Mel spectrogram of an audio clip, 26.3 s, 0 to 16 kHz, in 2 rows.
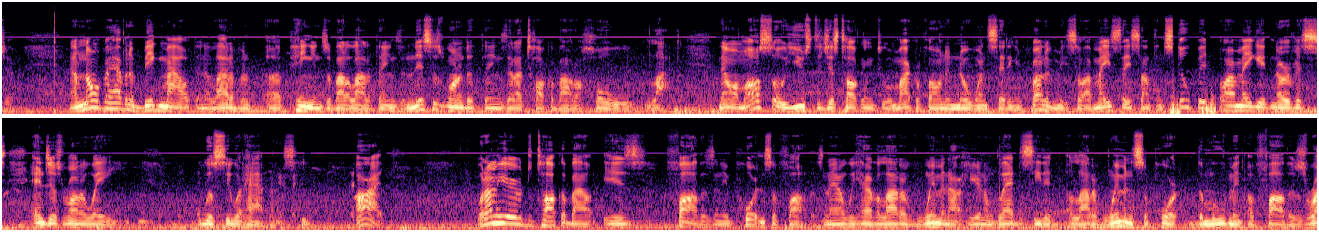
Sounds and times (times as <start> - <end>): Male speech, man speaking: 0.0 - 14.5, 15.1 - 17.0, 17.9 - 26.3
Narration, monologue: 0.0 - 26.3.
